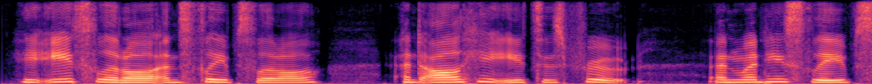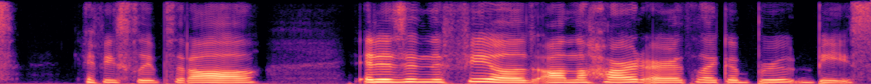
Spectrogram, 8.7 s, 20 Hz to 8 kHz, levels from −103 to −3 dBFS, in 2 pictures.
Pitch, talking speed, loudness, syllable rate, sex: 220 Hz, 235 wpm, -18 LUFS, 5.2 syllables/s, female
